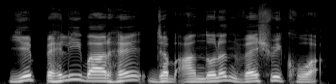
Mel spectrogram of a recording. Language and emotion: Hindi, neutral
